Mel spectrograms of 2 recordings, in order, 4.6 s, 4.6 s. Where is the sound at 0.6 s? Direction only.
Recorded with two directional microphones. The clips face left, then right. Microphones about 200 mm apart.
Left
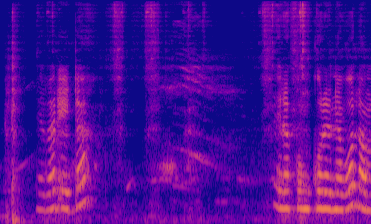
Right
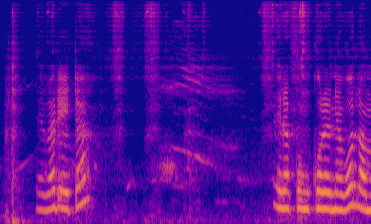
50° right (ahead or behind).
